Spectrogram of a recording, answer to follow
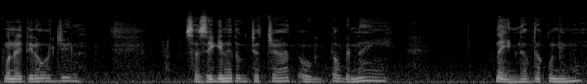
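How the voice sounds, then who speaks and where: A man's voice: mid-range voice, level tone, normal speed, lightly acted. An actor with a Filipino accent playing an eager, boyish young rural man in love in a radio drama. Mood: sweet, courting. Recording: clearly noisy radio drama recording.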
